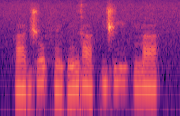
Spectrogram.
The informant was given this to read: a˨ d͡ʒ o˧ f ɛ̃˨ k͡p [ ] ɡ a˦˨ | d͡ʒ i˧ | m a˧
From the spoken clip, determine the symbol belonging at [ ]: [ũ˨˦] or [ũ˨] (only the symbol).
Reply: ũ˨˦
